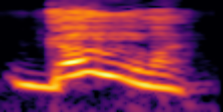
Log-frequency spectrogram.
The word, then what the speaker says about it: gamla: A palavra camelo em aramaico, ela é pronunci, ela é pronunciada ganla, que é g a m l a.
